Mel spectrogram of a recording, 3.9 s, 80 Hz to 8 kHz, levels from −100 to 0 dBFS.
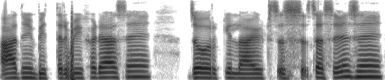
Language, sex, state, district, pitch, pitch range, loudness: Marwari, female, Rajasthan, Churu, 175 Hz, 165-200 Hz, -19 LUFS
